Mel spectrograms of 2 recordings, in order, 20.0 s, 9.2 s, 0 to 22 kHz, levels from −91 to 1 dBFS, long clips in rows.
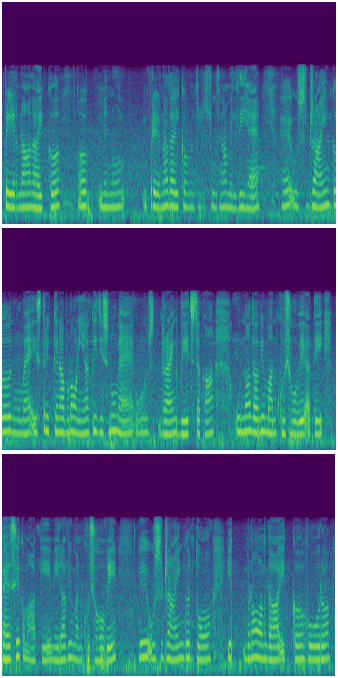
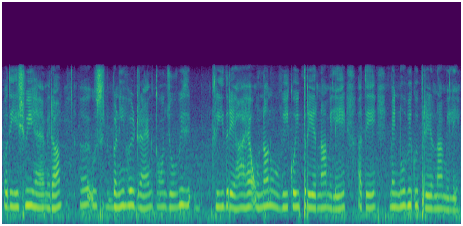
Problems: constant background noise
